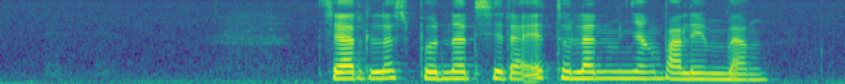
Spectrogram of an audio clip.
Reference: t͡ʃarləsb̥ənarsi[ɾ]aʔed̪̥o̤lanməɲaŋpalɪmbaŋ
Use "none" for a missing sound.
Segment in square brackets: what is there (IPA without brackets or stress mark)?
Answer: ɾ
